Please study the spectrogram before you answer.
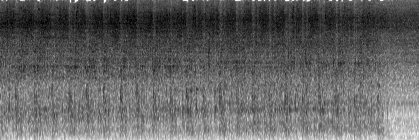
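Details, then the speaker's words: Steam engine on its first run, boiler low on pressure: a loud steady hiss of escaping steam over a soft regular chuff of about three beats a second. It runs but leaks badly from worn seals that need fixing. "so we've got a lot of seals to do and speaks to fix but we can take care of that problem"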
